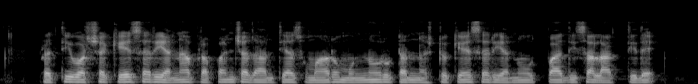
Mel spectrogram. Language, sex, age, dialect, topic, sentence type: Kannada, male, 31-35, Mysore Kannada, agriculture, statement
